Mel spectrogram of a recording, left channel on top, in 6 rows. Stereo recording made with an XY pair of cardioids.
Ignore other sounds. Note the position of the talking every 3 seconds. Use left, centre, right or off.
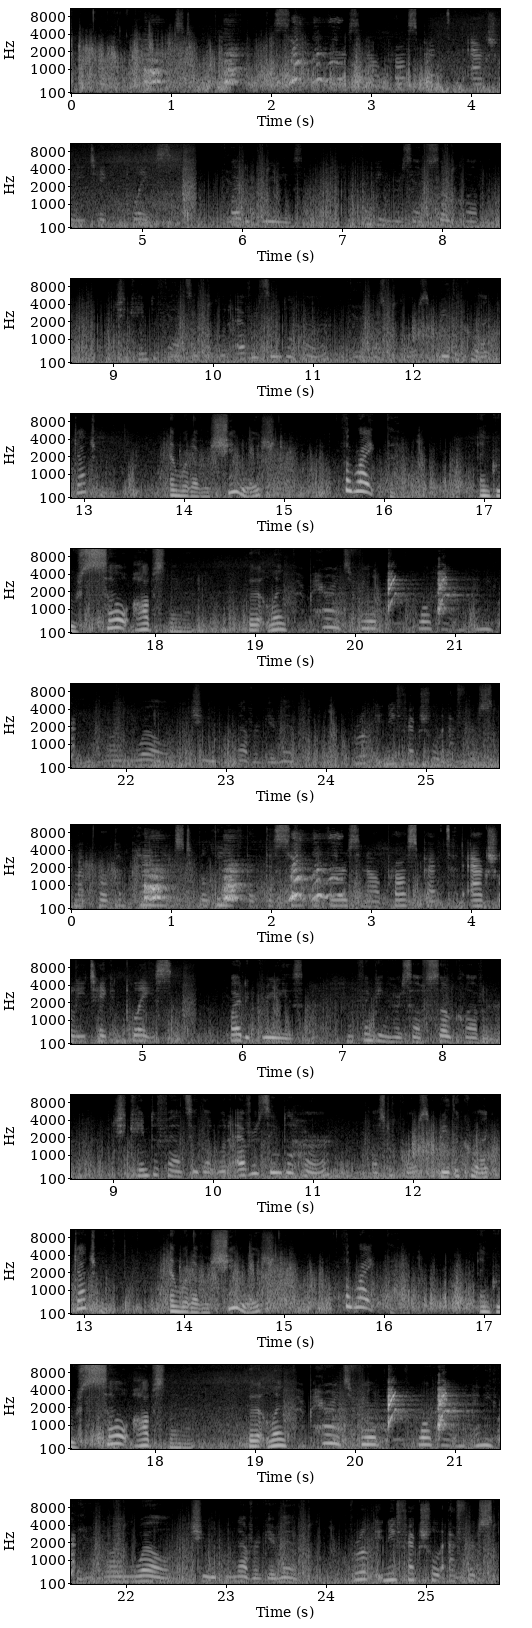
right, right, right, right, right, centre, right, right, right.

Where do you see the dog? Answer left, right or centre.
right.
